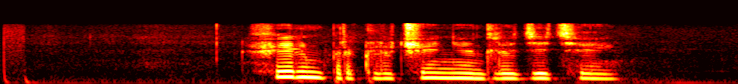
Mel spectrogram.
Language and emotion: Russian, neutral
